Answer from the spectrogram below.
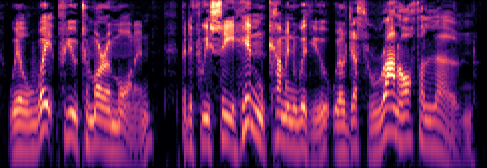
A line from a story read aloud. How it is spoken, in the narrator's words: they said sternly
